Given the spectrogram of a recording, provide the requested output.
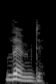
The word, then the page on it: limned: British English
